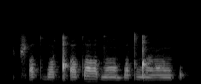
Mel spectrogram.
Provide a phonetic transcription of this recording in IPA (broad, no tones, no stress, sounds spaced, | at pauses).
t͡ʃʼ u tˤ b ɔ ǃʼ ɛ tˤ j ɛ dˤ ã b ɔ tˤ ŋ͡ǃ ã ʕ ɔ̃ p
